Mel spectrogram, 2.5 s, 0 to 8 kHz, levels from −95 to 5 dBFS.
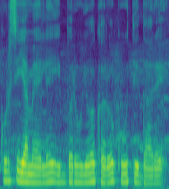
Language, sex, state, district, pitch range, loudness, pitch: Kannada, male, Karnataka, Bangalore, 125-140 Hz, -17 LUFS, 130 Hz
